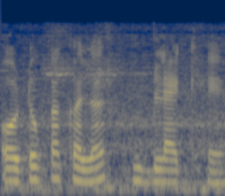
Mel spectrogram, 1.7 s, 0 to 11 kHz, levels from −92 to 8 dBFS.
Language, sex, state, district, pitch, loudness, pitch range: Hindi, female, Chhattisgarh, Raigarh, 175 Hz, -24 LUFS, 165-185 Hz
